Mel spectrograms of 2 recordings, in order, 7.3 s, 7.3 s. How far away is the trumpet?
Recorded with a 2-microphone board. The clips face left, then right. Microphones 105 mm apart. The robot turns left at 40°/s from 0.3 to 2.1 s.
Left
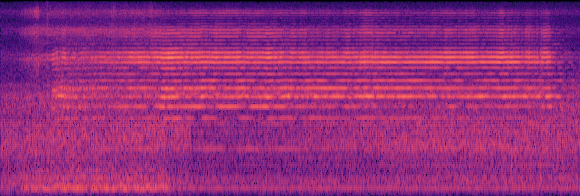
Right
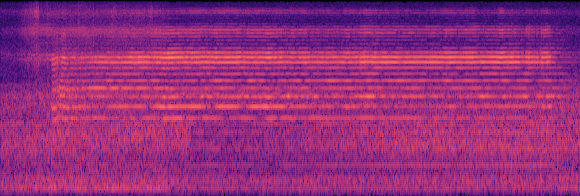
About 2.5 m.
